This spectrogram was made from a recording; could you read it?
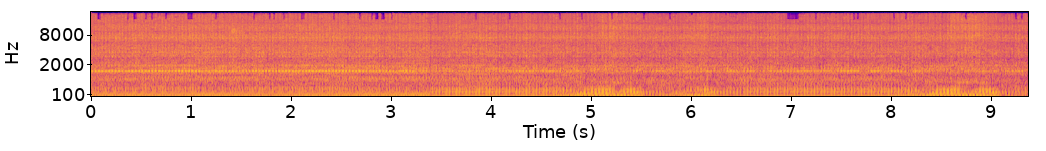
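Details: ETQ3000 3000 W portable generator after repair, choke on, fired up: steady, even drone with faint whine, dipping briefly once or twice as it settles, running smoothly.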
